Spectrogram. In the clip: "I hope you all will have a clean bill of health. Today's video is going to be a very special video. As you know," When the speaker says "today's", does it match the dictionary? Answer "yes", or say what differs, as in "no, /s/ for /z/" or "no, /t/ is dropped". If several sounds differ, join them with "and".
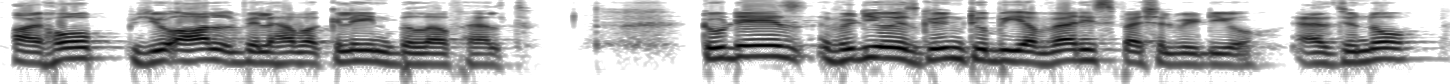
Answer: yes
